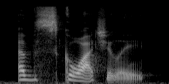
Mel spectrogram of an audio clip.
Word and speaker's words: absquatulate: So your word is absquatulate. – Absquatulate. – Yeah, oh. I don't even know if I pronounced that correctly. Dude, no, you did.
